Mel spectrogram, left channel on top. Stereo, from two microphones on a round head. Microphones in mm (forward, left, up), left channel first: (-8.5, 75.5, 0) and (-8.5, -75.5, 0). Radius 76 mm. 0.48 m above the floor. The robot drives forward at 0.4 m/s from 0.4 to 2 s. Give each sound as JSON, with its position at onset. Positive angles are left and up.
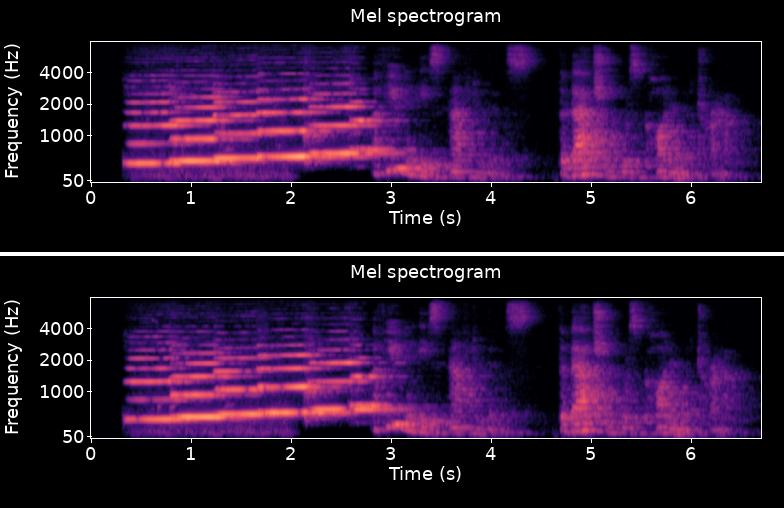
{"t": 0.3, "sound": "a flute", "side_deg": 50, "distance_m": 0.8}
{"t": 2.8, "sound": "a woman speaking", "side_deg": -30, "distance_m": 1.5}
